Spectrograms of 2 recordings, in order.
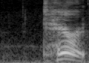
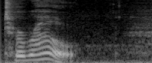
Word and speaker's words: tarot: And if you're from the Midwest, you might pronounce it tarot cards with a hard T at the end. But the preferred pronunciation comes from the French with the last T as silent, pronounced tarot.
